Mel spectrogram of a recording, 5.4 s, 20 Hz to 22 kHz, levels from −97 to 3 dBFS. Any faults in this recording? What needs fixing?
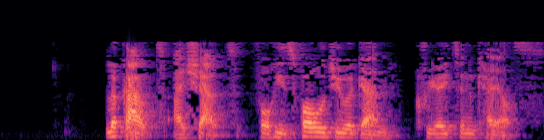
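The whole clip is band-limited, with nothing above about 6.3 kHz. The speech sounds dull and smeared, with a fizzy, warbling texture on sibilants. This is likely AAC compression. The damage fits AAC-LC at a low bitrate, near 27 kbps. Encode at a higher bitrate, or keep an uncompressed master, to prevent it.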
